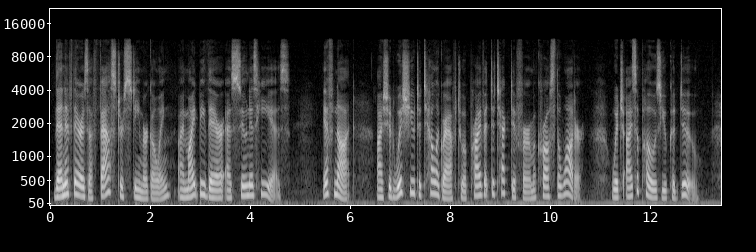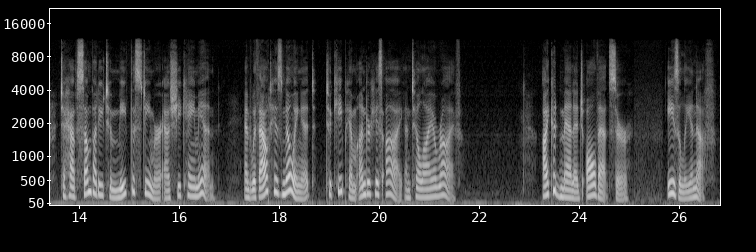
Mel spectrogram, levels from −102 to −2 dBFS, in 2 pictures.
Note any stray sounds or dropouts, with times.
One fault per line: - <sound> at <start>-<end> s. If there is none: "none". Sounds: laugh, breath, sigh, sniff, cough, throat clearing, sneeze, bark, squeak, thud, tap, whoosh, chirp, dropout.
none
